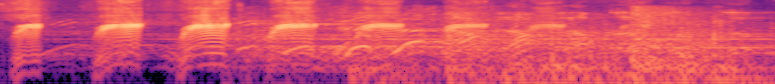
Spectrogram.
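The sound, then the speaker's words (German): A duck quacks repeatedly in a quick, steady series of about seven loud, nasal calls, with a rustling, noisy background growing beneath the later quacks. “Liebe Ente, liebe Moorhexe, lass mich bitte in Ruhe.”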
